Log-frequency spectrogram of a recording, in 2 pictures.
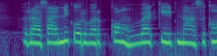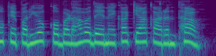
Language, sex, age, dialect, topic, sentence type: Hindi, female, 18-24, Hindustani Malvi Khadi Boli, agriculture, question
